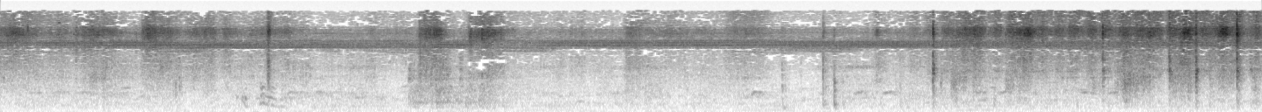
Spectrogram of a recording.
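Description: Finger millet grain rattles as it is shaken in a metal sieve.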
